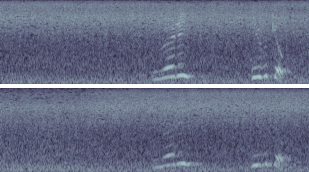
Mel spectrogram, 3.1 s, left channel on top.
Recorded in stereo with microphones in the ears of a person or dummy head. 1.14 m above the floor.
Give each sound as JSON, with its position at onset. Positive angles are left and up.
{"t": 1.5, "sound": "a child speaking", "side_deg": 75, "distance_m": 0.9}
